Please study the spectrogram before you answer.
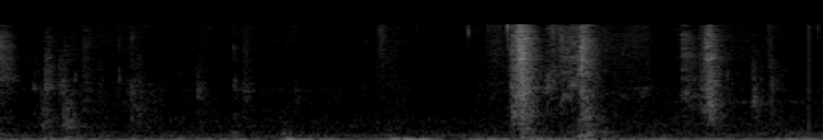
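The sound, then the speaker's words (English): Someone trying to open a door from outside: a couple of sharp clicks and rattles from the handle or latch over a steady background hiss. “I think there's somebody trying to get in, but okay. we're just watching her try to open the door.”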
